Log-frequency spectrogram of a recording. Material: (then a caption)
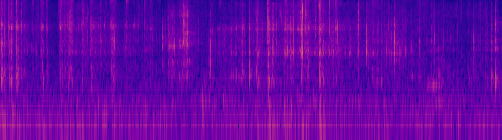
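Soap. A solid pink bar of soap held in the hand is shaved and carved with a utility knife blade, with flakes falling onto a woven mat. The blade makes a quiet, rapid series of crisp, bright scraping and crackling cuts with almost no low end.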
